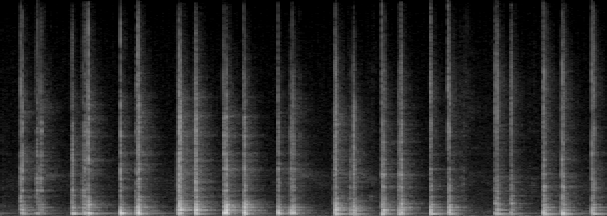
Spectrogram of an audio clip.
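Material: Wood.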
